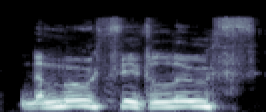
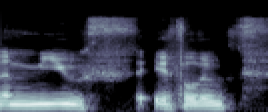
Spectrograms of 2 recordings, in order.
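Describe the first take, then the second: First: The nickname is said like the word moose. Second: The nickname is said like the word muse. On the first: This is the crowd's version of the name. "the moose is loose is much more fun" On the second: This follows the player's actual name. "than the muse is loose"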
